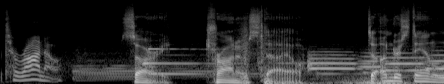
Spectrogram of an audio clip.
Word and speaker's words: Toronto: You gotta start pronouncing it right. It's Toronto.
